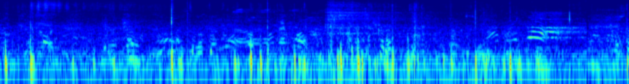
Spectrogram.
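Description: Footballs being kicked and players' running footsteps on an artificial-turf pitch: a quick, irregular series of short thuds. Voices call out around it, with a laugh about five seconds in.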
